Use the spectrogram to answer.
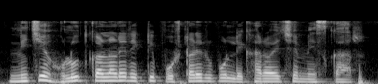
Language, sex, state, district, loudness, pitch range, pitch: Bengali, male, West Bengal, Alipurduar, -15 LUFS, 130-165 Hz, 145 Hz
